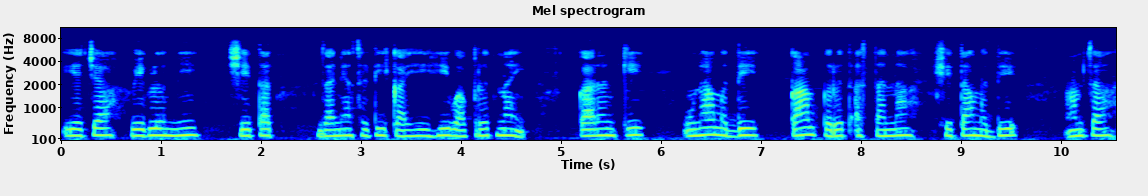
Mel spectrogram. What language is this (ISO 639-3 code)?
mar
